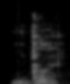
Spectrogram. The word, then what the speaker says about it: Ikai: You gotta say it correctly. Ikai. With more force.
